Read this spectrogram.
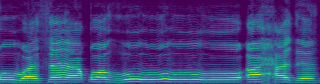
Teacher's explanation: last میں دال کو ساکن بنا کر پڑھیں گے آیت کرنے کی صورت میں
